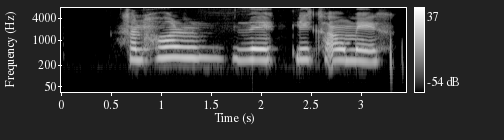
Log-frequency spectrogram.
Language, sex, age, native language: Icelandic, female, 10, Icelandic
